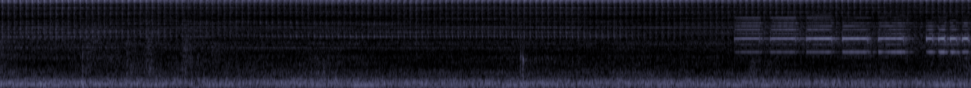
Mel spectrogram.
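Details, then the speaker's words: Siemens piezo common-rail injector on a tester during reassembly: rapid beeping becomes an unbroken steady tone as it is slowly tightened, showing the injector is assembled and calibrated correctly. "and that's perfect as you hear its beeping it didn't stop it started leaping and now it's just a straight beat this means that you've done your calibration wall and you've assembled it it's perfect"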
